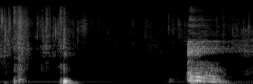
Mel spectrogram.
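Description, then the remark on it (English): Two quick, heavy slaps of sticky fudge smack a surface about half a second apart, then a pause before a brief voice joins a final, messier squelch. “You hear that? It's son of fudge being slapped.”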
